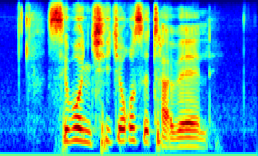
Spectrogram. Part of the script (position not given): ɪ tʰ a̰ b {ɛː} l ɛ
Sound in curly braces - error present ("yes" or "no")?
no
